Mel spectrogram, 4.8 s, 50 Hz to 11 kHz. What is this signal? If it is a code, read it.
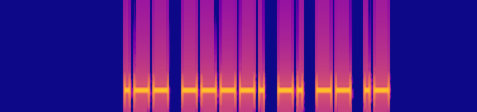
Morse code, heard as a keyed tone, about 25 wpm, 700 Hz. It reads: W9NMA
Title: USA Call Signs - 5 Characters - Repeated 2x - 25wpm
